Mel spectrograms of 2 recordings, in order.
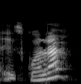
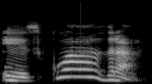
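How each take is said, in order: First: The stress is on the last syllable. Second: The stress is on the middle syllable. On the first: The speaker calls it wrong. "Si se la colocara al final" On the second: The speaker calls it right. "está el acento en la penúltima sílaba"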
